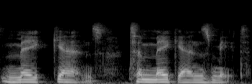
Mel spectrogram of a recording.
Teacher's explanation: we can link the final sound in make with the beginning vowel sound in ends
